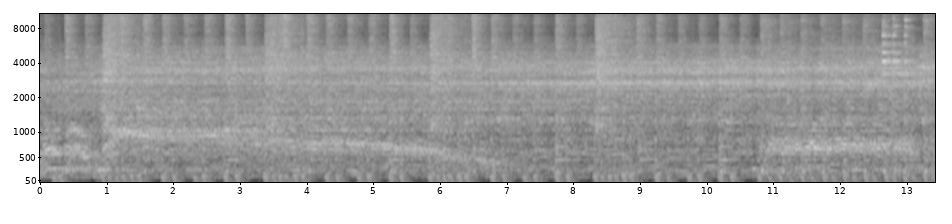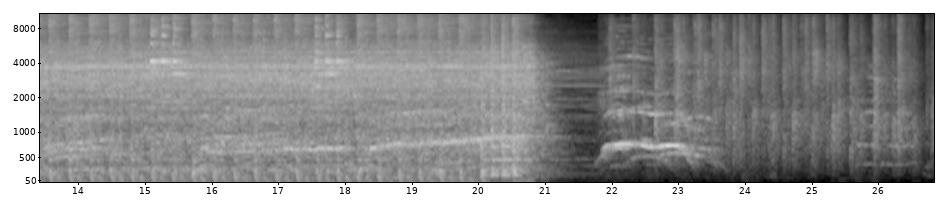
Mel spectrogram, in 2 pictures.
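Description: Live tech-death metal band, electric guitar and drum kit, playing fast with rapid kick-drum strokes, the song ending abruptly about 21 seconds in. A short bent guitar note then rings out and fades.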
